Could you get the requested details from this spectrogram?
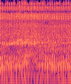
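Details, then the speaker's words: Briggs & Stratton-type small engine running on old bad gas with cleaner added: fairly steady buzzing drone with faint wavering, as if labouring; struggling to keep up, a plugged carburetor fuel port suspected. "Boy, it's struggling to keep up. One of my ports, the ports where gas flows through is plugged."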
